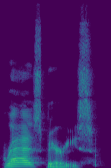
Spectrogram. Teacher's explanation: We cannot put any stress on the third syllable. There's only one stress, it's on the first syllable.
